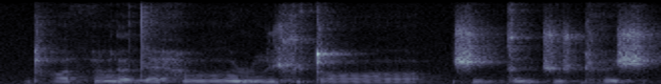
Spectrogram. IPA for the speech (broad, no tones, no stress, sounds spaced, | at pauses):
ɖʱ ɑ θ ɑ̃ ɾ ʌ d æ h ɑ̃ː ɹ ũ ʒ xʲ ʊ ʈ ɑː | ʃ iː ɡ ɜ n t͡ʃ u ʃ ɖʱ ə ʃ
